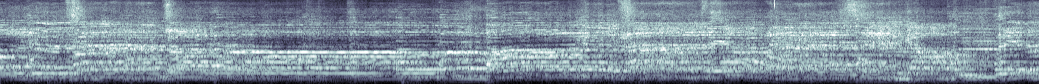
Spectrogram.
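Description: A group of voices singing together in harmony, holding long chords that change every couple of seconds.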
